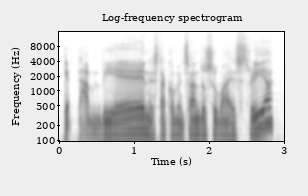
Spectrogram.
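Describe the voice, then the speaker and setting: A man hosting a conversational podcast, his voice sitting in an ordinary middle pitch. He asks questions and explains his topic in an unhurried, friendly manner. The recording is close and dry. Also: darkish tone, no echo. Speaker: podcast host.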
